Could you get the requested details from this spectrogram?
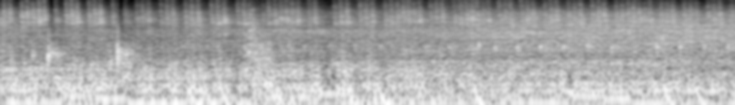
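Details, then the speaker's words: Classic car started, fan switched by hand: engine idles slightly rough with an uneven, lumpy beat and irregular pulsing, all engine mounts worn so engine jumps; cause unknown. "idling a bit rough. The engine mount's dead. All the engine mounts gone, guys. The engine idling a little rough."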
